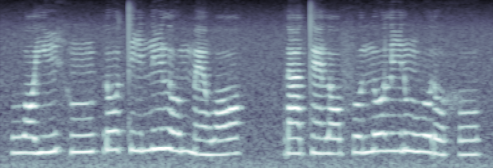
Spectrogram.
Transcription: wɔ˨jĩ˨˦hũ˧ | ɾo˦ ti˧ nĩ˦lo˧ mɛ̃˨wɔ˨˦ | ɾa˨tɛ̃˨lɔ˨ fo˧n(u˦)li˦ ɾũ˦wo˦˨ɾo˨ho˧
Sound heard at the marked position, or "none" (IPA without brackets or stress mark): o˦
